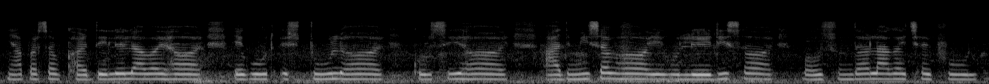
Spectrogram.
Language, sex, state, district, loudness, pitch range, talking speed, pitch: Maithili, female, Bihar, Samastipur, -31 LUFS, 230-245 Hz, 140 wpm, 240 Hz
